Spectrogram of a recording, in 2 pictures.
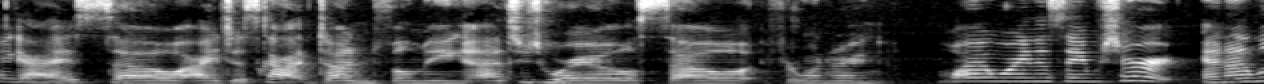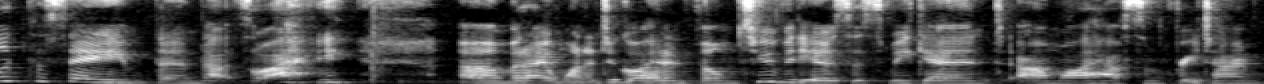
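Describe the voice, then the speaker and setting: A woman speaks in a fairly high pitch with lively intonation at a moderate pace. Audible room echo fills the recording. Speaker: beauty vlogger. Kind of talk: casual vlog talk. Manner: hesitant, many fillers.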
